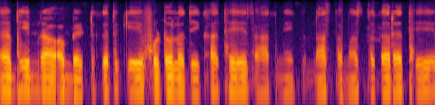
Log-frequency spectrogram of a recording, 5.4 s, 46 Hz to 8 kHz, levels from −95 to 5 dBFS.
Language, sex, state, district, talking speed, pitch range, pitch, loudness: Chhattisgarhi, male, Chhattisgarh, Rajnandgaon, 155 wpm, 85-95 Hz, 90 Hz, -19 LUFS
